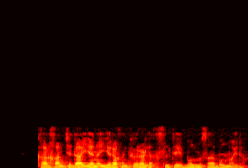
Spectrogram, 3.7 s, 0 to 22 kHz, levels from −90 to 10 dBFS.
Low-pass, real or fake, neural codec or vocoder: 5.4 kHz; real; none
